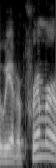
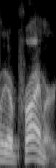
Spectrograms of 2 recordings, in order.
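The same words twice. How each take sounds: First: "primer" said as "primmer"; short i in "primer", rhyming with swimmer; short-i pronunciation. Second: "primer" said as "pry-mer"; long i in "primer", rhyming with timer; long-i pronunciation. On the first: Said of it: "How you guys pronounce this word?". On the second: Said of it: "I don't say primer". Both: Shown as a demonstration.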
